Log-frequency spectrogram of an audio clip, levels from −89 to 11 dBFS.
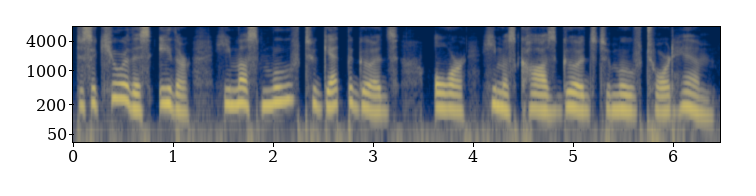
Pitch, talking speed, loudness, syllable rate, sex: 180 Hz, 185 wpm, -18 LUFS, 4.4 syllables/s, female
